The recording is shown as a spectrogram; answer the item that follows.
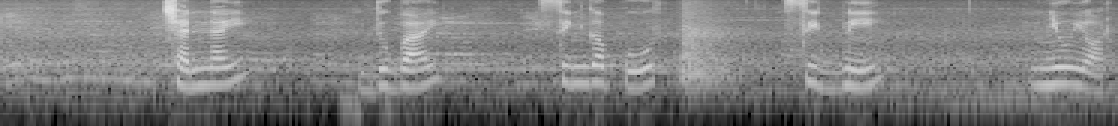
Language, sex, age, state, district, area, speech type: Sanskrit, female, 30-45, Andhra Pradesh, Chittoor, urban, spontaneous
